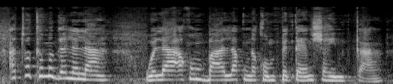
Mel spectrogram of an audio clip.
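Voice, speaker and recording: A woman's voice: mid-range voice, expressive, brisk, very noisy, lightly acted. A woman acting a cautious, frank young friend in a radio drama, speaking with a Filipino accent. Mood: hurt, frank.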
